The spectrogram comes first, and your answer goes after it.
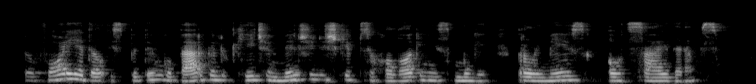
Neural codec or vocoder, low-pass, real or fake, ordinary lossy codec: none; 7.2 kHz; real; AAC, 48 kbps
